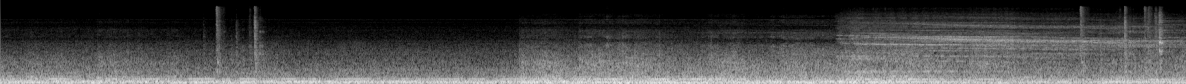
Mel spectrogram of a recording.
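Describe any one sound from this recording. A subway train rumbles and clatters along the tracks.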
